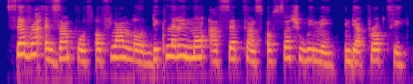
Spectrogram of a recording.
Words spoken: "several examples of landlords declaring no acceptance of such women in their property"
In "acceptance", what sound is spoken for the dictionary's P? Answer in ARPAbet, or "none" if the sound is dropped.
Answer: P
